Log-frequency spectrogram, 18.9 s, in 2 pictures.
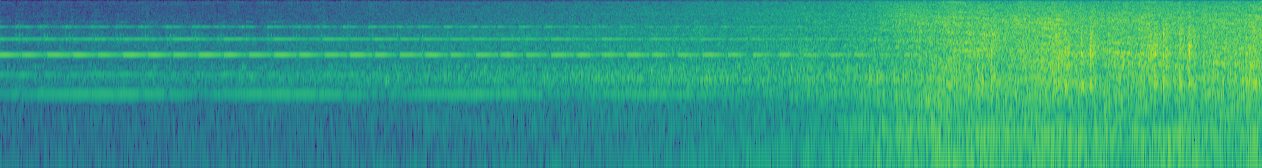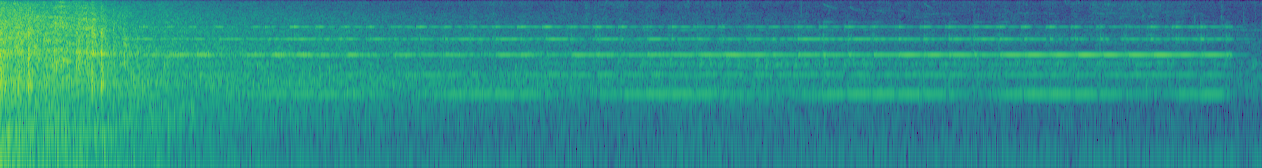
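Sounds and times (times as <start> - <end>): electric train passing: 0.0 - 18.9
level crossing warning bell: 0.0 - 18.9
train wheel clicks: 5.6 - 12.2.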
